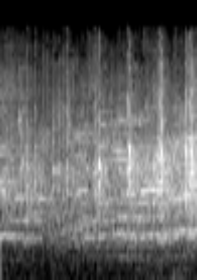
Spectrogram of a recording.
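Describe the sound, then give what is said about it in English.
Basketball crowd cheering and roaring, a faint, steady wash of noise that swells slightly toward the end, with no clear individual voices. “Here comes the crowd.”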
